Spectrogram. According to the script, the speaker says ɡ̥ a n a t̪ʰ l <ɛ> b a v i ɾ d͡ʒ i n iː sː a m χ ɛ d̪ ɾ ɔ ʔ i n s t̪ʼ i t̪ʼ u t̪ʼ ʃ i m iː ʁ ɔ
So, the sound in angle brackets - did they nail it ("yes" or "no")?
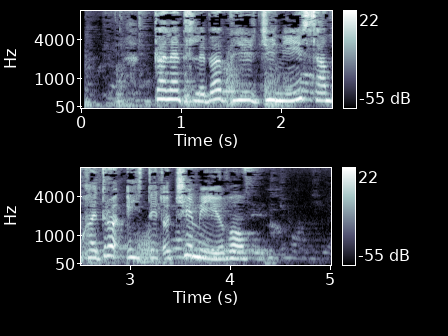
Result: yes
